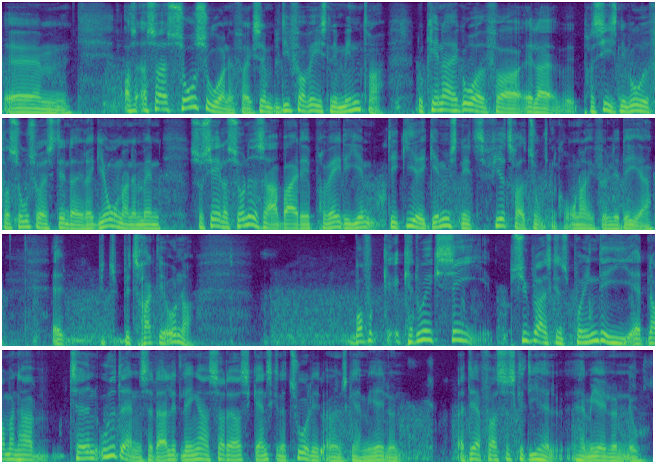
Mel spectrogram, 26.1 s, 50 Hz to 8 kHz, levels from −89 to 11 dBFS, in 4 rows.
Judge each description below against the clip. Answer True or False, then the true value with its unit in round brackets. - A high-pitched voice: False (125 Hz)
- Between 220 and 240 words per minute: False (190 wpm)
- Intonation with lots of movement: True (6.9 semitones)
